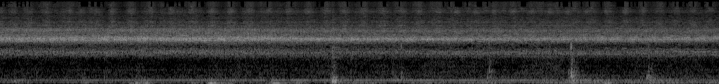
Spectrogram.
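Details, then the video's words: Insects calling at dusk on Nang Yuan Island, a bright, rapidly pulsing high drone with a steady low hum beneath and occasional soft clicks from someone moving nearby. "Insects calling turn silent as I walk by."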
